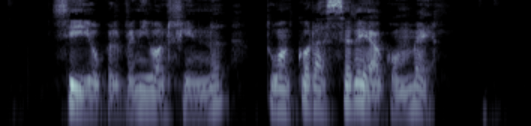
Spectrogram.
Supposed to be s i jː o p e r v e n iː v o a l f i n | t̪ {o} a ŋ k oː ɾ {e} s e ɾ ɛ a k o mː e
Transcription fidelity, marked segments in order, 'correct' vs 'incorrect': incorrect, incorrect

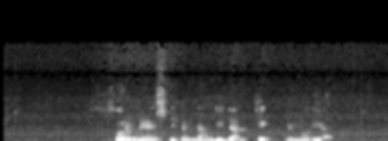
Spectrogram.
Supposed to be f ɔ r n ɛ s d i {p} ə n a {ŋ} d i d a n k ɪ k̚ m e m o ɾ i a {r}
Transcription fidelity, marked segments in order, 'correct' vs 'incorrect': incorrect, correct, incorrect

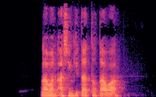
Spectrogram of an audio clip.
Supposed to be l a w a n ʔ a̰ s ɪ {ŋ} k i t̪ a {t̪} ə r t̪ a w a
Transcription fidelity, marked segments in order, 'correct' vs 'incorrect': correct, correct

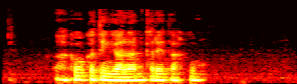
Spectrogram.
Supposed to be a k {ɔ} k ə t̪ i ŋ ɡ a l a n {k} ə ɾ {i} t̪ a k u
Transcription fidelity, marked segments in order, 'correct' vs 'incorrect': incorrect, correct, incorrect

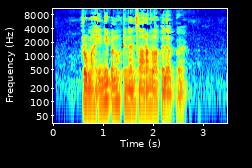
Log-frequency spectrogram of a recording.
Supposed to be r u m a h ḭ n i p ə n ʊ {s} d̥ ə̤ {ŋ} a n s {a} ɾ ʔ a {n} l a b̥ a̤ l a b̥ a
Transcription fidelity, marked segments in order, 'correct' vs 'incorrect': incorrect, correct, correct, incorrect

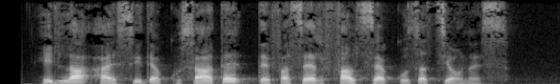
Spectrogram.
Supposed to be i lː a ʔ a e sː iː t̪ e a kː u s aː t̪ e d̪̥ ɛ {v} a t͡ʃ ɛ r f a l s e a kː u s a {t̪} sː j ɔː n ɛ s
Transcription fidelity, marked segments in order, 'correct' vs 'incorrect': incorrect, correct

